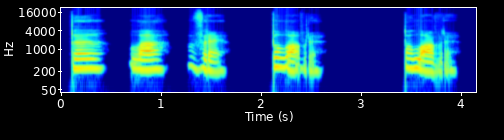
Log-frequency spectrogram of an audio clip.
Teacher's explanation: Palavra, closed A, open A, closed A.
